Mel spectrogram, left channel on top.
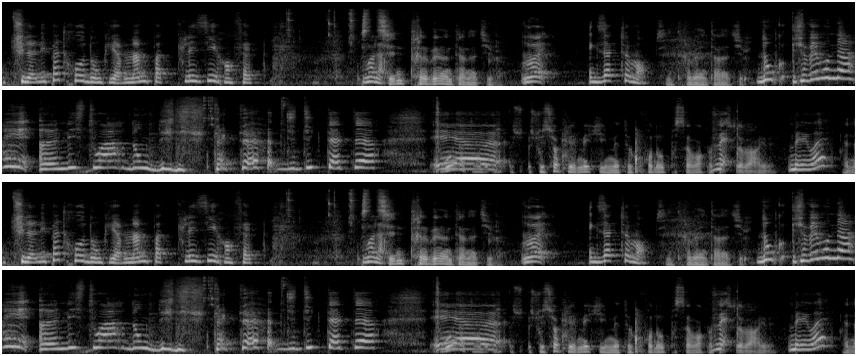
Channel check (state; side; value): identical; both; correlation 1.00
